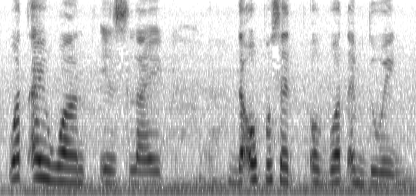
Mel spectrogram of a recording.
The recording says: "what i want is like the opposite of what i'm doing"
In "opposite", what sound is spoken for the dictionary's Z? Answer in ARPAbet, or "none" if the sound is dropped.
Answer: S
